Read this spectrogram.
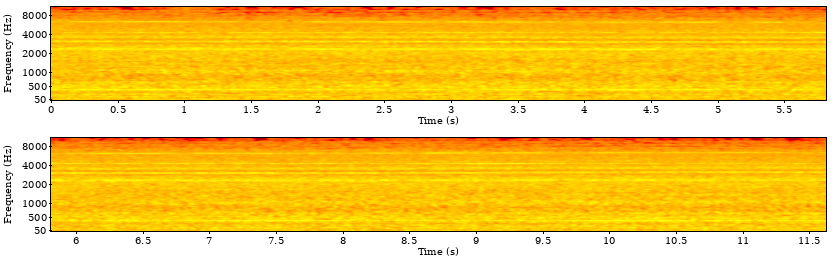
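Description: A jet engine roars steadily, heard from inside the cockpit.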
